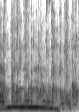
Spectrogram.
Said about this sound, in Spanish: Y quiero recibirlo con un fuerte aplauso.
